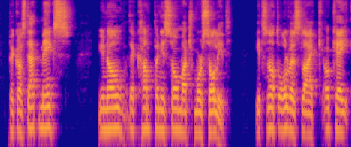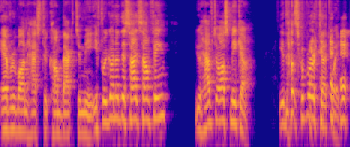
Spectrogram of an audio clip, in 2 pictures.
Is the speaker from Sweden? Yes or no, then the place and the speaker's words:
yes; Sweden; also born or lived in Finland; now in Oslo, Norway; Finland, where I'm actually from, but I've also, I grew up in Sweden and living in Norway for many years.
